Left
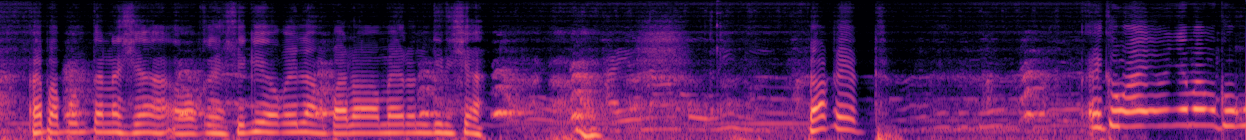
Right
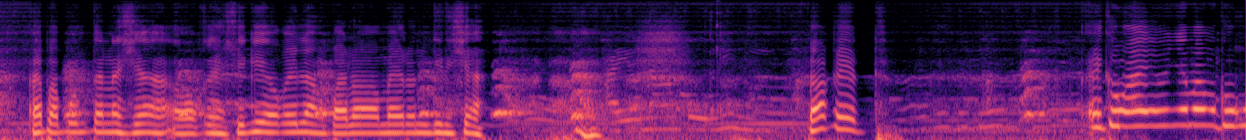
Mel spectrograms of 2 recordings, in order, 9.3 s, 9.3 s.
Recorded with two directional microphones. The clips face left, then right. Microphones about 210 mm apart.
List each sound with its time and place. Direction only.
0.2 s a woman's voice: 20° right (ahead or behind)
6.0 s a woman's voice: 15° right (ahead or behind)
8.2 s a woman's voice: 15° right (ahead or behind)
